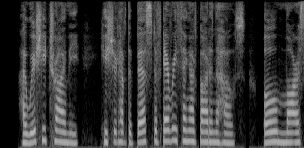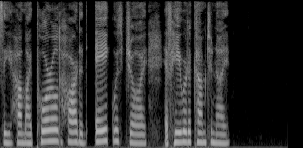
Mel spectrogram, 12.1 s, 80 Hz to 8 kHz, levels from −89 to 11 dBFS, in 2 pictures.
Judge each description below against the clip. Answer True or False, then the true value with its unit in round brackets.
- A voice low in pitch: False (195 Hz)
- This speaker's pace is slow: False (175 wpm)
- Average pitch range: False (1.9 semitones)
